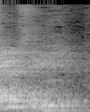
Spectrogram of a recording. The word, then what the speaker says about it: synesthesia: Don't worry about it, just say it with me, synesthesia. That's your whole rhythm, because there's so many syllables. It's synesthesia, right? So you got all them syllables, you got to Millie Rock the syllables out of that thing.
